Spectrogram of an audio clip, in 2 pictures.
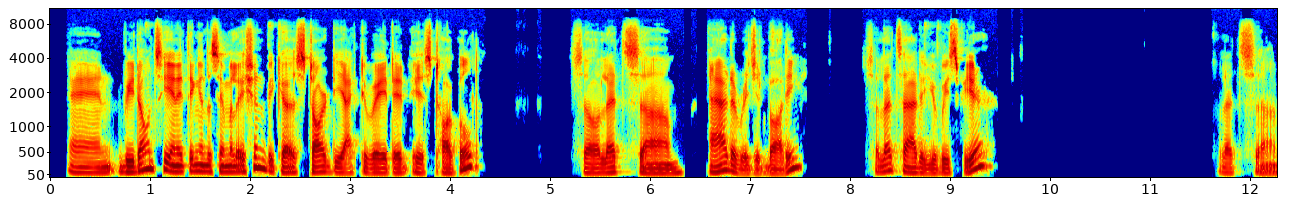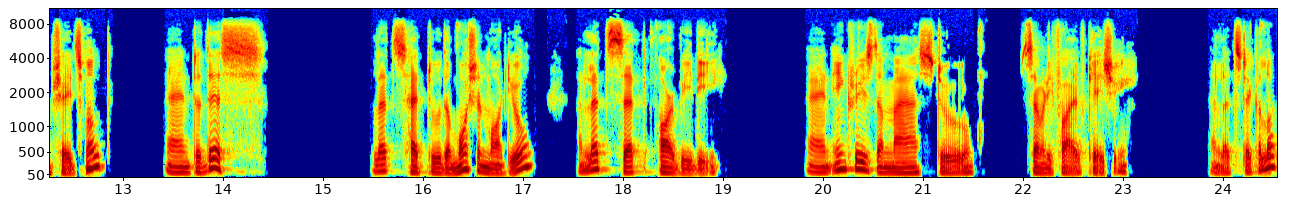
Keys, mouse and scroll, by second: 0.7 click, 2.0 click, 6.4 shift+a, 9.5 g, 11.3 right click, 13.9-14.3 scroll up 2, 16.2 click, 18.1 click, 18.9-20.1 scroll down 3, 20.1-21.7 drag, 24.2 click.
